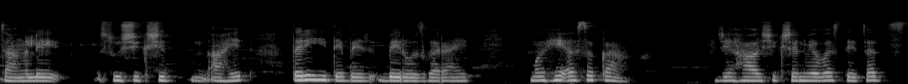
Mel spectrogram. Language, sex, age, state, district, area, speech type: Marathi, female, 18-30, Maharashtra, Ahmednagar, urban, spontaneous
